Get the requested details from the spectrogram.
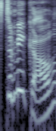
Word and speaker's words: D'Amico: Girl, it's D'Amico.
